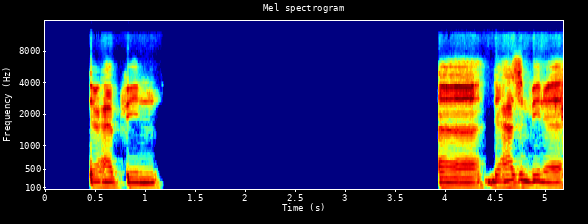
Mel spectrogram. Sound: pause

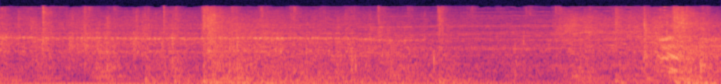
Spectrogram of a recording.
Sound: footsteps

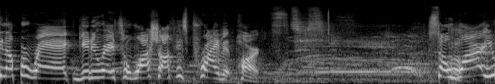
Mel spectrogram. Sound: audience exclaims

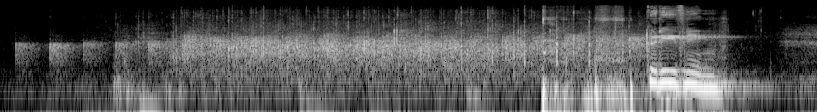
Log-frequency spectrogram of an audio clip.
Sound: applause

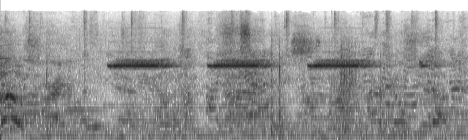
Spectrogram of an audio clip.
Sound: chatter

